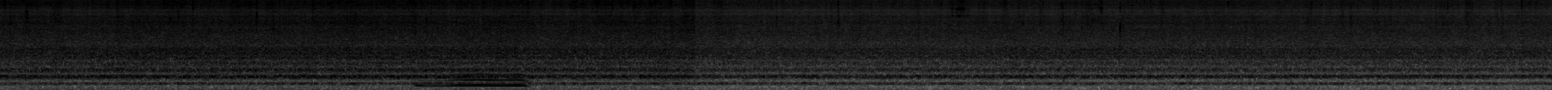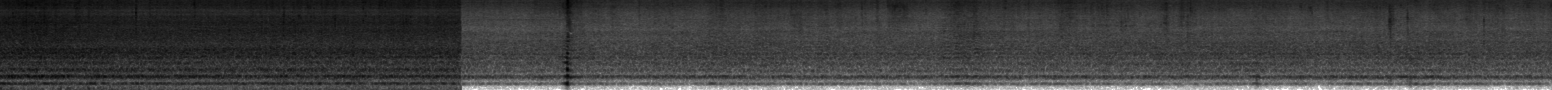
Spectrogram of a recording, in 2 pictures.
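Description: Many Japanese honey bees buzzing loudly and steadily in flight around a bee ball that has engulfed a giant hornet queen, the excited wing hum of a colony in a defensive balling attack. A separate short buzz comes about four seconds in. About two-thirds through the hum drops suddenly to a much fainter buzz, followed shortly by a single click.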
